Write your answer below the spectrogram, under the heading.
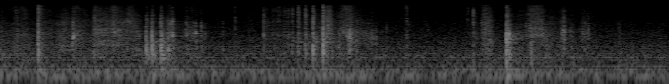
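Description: Faint rustling and light taps of a picture book being handled and opened, its cover and pages moving in a few short, scattered strokes.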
